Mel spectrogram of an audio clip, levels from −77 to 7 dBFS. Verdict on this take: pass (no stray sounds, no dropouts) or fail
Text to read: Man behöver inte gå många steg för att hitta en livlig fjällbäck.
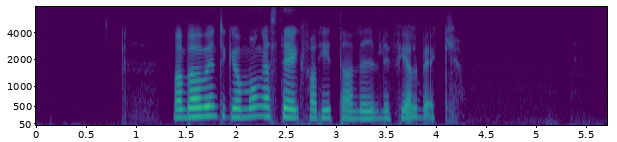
pass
